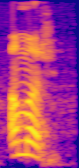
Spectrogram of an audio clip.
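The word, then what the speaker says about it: عمرو: क्या कि अब इन अमर अमर है अमर इन भाव आगे साइलेंट होता है इसको अमर ही पड़ते उपलब्धता हुकूमत अभिनव अमृतं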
